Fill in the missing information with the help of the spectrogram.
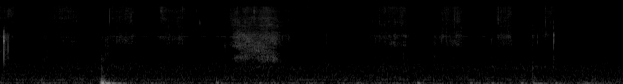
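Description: Spatula scraping and cutting crumbly butter-and-flour cookie dough against a glass bowl in a series of short strokes, with one longer scrape near the middle. A single loud thump comes about a second in.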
